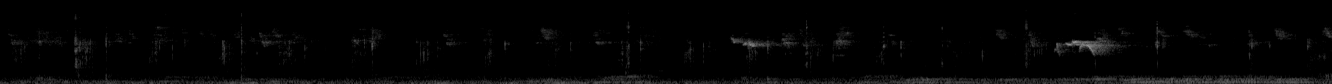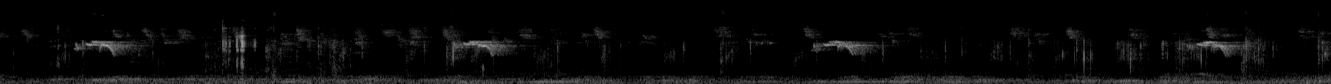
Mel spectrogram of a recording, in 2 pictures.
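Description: A bird calling: one short chirp that drops in pitch, repeated about every three and a half seconds, over scattered faint clicks.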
